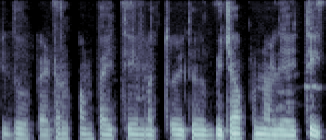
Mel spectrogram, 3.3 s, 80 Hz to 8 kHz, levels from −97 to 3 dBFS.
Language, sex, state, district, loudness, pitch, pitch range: Kannada, male, Karnataka, Bijapur, -24 LUFS, 105 Hz, 100-110 Hz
